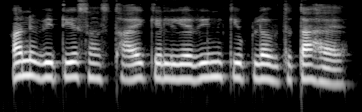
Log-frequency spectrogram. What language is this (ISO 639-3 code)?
mag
